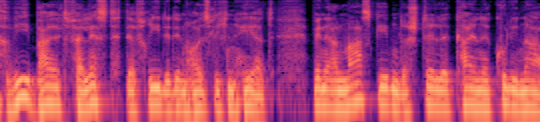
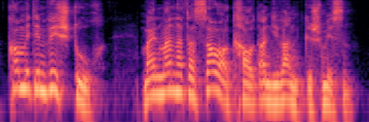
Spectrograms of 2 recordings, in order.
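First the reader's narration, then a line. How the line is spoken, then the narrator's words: Woman's voice calling. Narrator (German): ruft eine weibliche Stimme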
